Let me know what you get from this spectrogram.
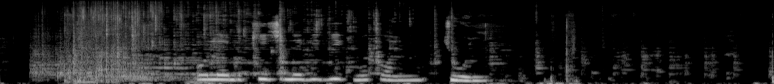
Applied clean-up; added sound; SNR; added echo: classical method Wiener filter.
